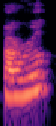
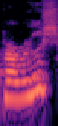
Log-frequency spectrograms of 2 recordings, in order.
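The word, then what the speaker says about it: Baruch: just out of nowhere introduces baroo or barouche however you want to pronounce it depending upon what side of the ocean you are on Spinosa and and these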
